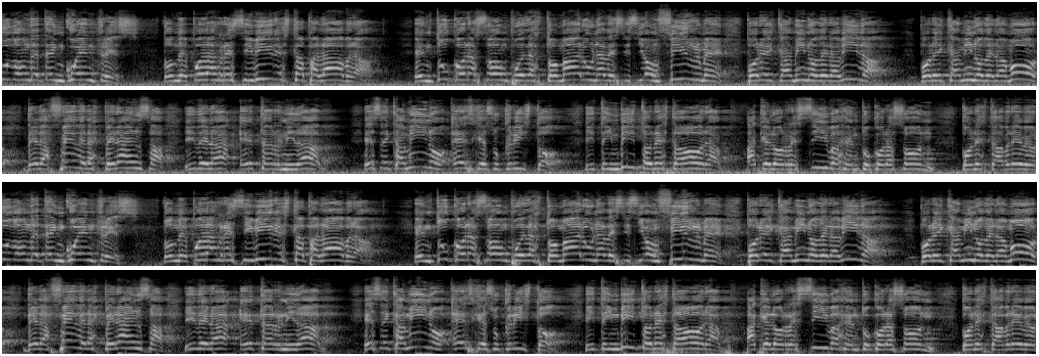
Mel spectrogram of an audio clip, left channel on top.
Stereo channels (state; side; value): noise; left; rumble, 14 dB below the sound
